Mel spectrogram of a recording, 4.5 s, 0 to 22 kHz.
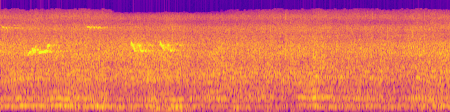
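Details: Close-up hum of honey bees flying about their hive entrance in February sunshine, a GoPro Hero 7 Black under a foot away; steady low buzzing, with a few faint high bird chirps above.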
